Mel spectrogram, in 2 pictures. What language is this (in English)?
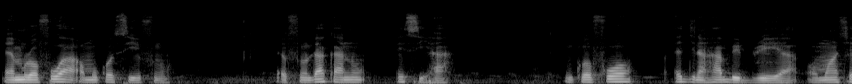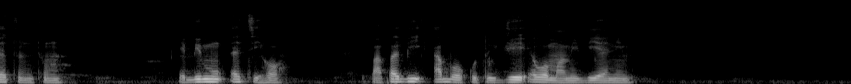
Akan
